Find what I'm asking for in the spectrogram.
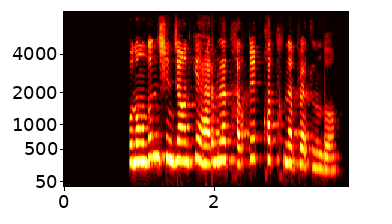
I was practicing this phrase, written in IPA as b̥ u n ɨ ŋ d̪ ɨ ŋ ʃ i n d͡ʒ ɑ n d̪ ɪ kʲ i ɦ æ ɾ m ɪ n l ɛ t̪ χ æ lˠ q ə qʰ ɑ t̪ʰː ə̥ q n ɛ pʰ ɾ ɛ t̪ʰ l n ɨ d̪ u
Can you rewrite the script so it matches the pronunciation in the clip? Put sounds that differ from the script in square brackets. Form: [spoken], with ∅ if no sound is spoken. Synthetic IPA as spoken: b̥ u n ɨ ŋ d̪ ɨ [n] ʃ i n d͡ʒ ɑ [ŋ] d̪ ɪ kʲ i ɦ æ ɾ m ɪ [∅] l ɛ t̪ χ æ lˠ q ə qʰ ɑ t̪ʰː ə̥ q n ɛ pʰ ɾ ɛ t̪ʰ l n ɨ d̪ u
